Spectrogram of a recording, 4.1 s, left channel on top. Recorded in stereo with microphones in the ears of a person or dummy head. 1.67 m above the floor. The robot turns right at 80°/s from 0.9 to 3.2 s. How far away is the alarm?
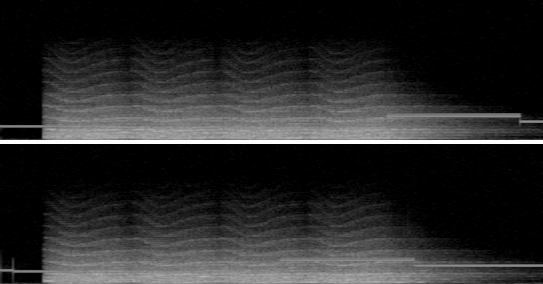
About 1.8 m.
